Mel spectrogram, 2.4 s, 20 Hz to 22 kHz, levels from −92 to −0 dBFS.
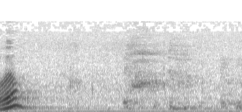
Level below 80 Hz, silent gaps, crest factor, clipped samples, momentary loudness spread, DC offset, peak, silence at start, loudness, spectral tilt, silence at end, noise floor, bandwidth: -60 dBFS; none; 24 dB; under 0.1%; 23 LU; under 0.1%; -10 dBFS; 0 s; -36 LUFS; -7 dB/octave; 0 s; -55 dBFS; 10 kHz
